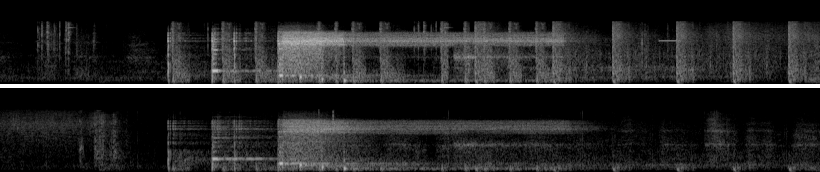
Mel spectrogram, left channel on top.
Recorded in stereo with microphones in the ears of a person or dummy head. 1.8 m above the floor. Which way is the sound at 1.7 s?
25° left (ahead or behind).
